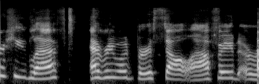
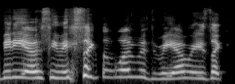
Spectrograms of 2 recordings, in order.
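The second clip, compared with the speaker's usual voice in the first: ordinary delivery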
